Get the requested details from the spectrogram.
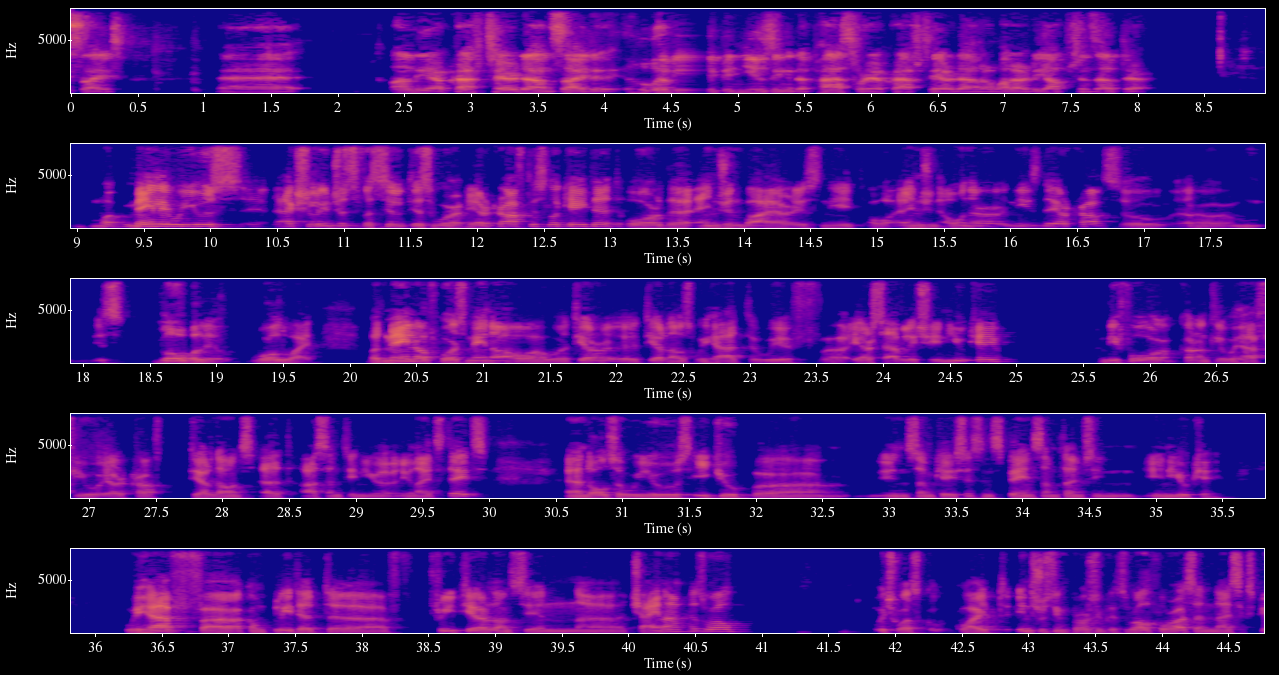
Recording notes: APTN Zoom Call #8.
